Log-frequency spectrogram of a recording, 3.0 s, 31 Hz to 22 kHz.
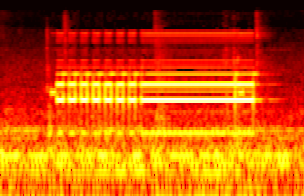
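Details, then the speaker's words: Nihon Kohden TEC-5631 defibrillator basic check giving an intermittent defibrillation check error, cause stated as low power output: a series of quick two-tone beeps, then a sustained tone, a defibrillator error alarm. "yan guys ito yung problema niya guys error so Ayan oh defibrillator check defibrillation check error"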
